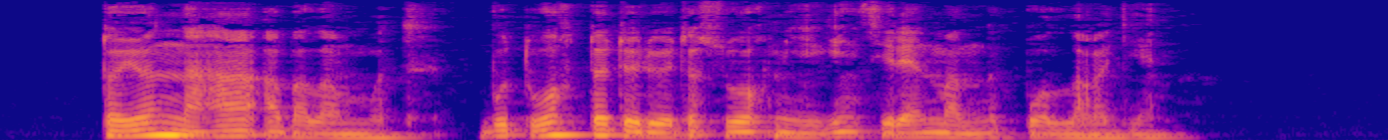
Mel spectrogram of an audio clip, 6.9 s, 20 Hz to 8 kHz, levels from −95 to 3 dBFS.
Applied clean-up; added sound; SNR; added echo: none; none; none; none.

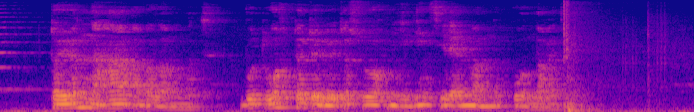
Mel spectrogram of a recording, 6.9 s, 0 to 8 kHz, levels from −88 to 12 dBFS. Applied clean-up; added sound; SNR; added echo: none; Slam; 18 dB; reverberation time 0.7 s.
